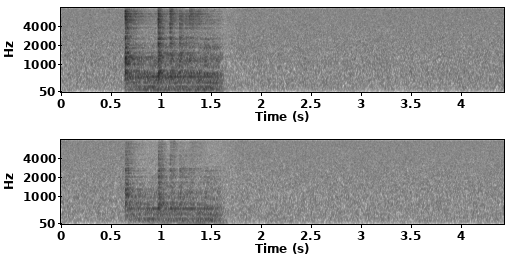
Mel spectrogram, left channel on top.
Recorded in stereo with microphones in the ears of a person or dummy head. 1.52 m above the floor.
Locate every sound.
0.6 s a dropped coin: 65° left (ahead or behind), 2.5 m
